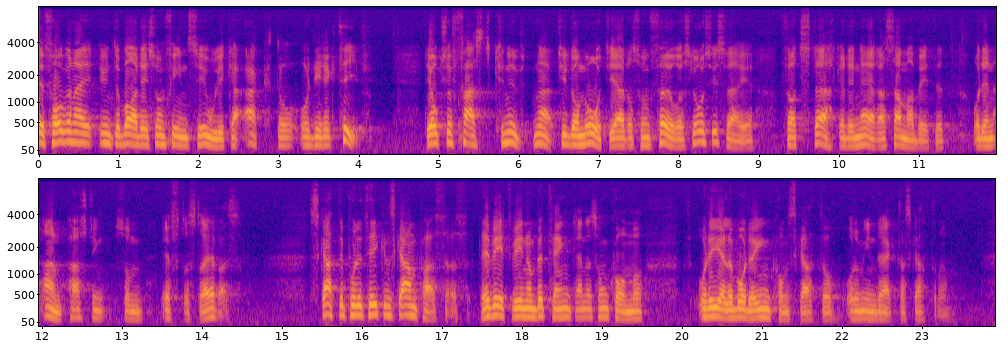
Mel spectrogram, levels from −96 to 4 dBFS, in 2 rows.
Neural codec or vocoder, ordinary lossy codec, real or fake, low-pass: none; none; real; none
